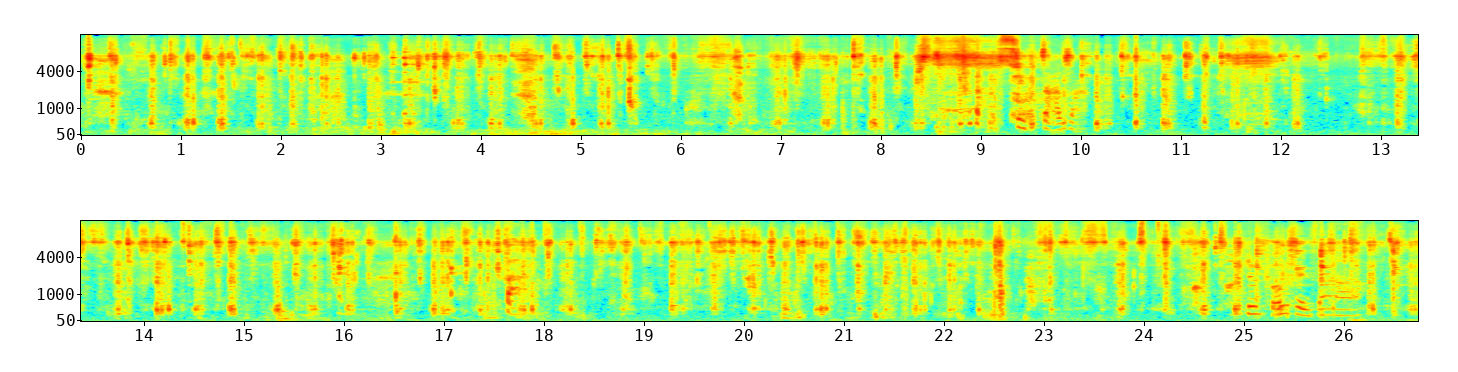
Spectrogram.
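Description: Ice crunches as a hand scoops it in a metal bowl.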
